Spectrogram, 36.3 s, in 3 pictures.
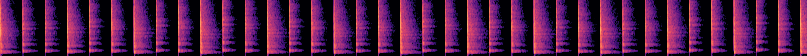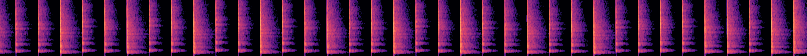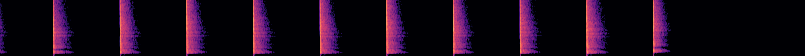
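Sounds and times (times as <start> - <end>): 
woodblock: 0.0 - 24.3, 28.0 - 28.3, 30.0 - 30.4, 33.0 - 33.3, 34.0 - 34.3.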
